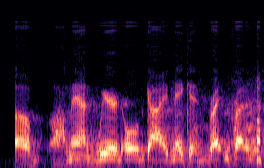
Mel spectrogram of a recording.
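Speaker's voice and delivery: ordinary talk, nothing marked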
